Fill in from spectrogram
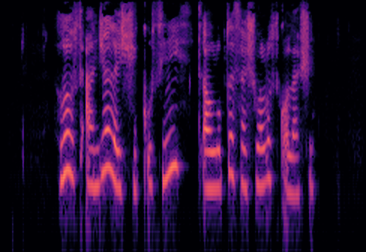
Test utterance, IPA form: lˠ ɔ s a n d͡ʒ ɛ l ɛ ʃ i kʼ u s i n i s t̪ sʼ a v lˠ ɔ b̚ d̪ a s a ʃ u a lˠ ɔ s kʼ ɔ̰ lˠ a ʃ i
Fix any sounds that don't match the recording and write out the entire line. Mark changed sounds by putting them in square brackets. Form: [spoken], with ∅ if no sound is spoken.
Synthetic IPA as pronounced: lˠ ɔ s a n d͡ʒ ɛ l ɛ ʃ i kʼ u s i n i s t̪ sʼ a v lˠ ɔ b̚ d̪ a s a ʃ u a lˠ ɔ s kʼ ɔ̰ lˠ a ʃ i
